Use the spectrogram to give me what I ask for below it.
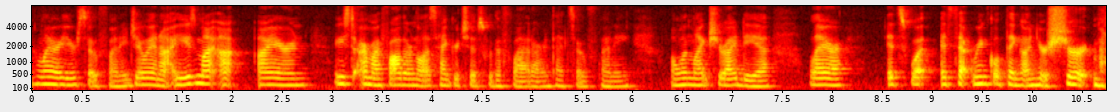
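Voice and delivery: ordinary talk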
